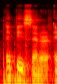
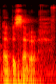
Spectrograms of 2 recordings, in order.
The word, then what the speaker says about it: epicenter: で、発音はですね、あの、エピセンター、 A が強いんですけど、エピセンター。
